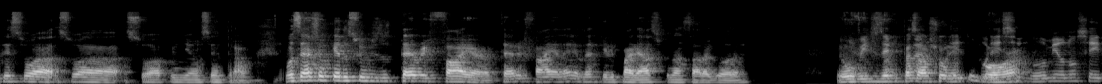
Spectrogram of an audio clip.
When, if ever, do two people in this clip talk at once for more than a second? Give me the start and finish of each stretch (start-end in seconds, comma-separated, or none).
8.4-10.3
